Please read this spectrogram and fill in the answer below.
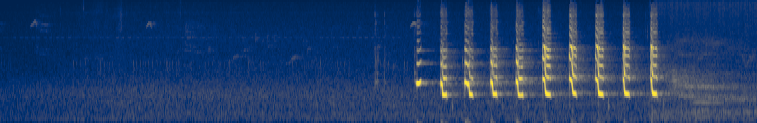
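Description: Wing bone turkey call sucked to make a run of about ten sharp yelps, about three a second, each note falling in pitch, imitating a hen turkey's yelping. The run starts about five seconds in and ends with a soft trailing note.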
